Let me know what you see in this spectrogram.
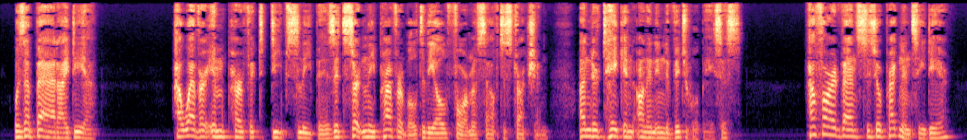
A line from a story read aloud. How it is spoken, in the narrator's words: Myra said firmly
